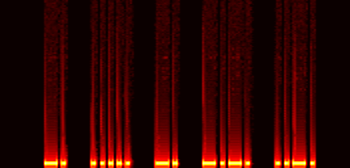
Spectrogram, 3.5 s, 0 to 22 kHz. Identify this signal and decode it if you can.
Morse code, heard as a keyed tone, about 28 wpm, spaced as for 20 wpm, 700 Hz. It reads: N5NCF
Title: USA Call Signs - 5 Characters - 2x Character Spacing - 28wpm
